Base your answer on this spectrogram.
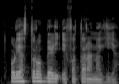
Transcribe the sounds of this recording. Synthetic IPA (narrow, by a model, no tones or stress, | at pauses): oɾeas̬toɾobɛɾiʔefataɾanaɣia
